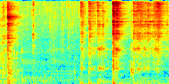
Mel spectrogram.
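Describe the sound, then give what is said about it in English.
Almost-cooked corn, still holding its shape, being stirred in a pan: irregular scraping and shuffling strokes of a utensil against metal, with one sharper clink partway through and a faint sizzle underneath. No one speaks. “So now that our corn is almost cooked, I think we can go to puree this just another couple seconds.”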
